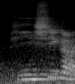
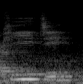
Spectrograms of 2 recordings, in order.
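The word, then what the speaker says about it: 빚이: 비시가 아니라 비지 밭칠이 아니라 밭을 다기가 아니라 달기 그냥 의문의 변동에서 잠근 다수나 하지 말고 연음하시면 됩니다.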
